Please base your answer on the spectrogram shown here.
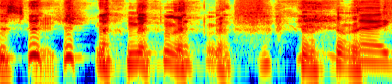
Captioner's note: both laughing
